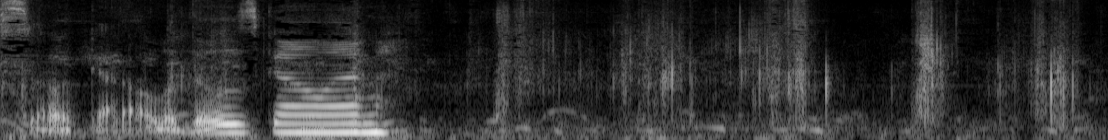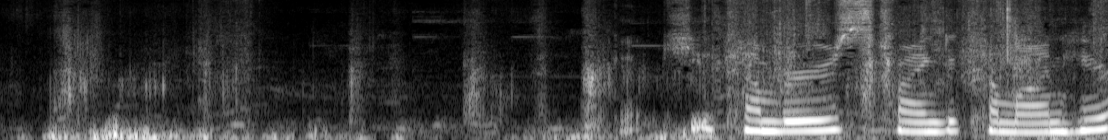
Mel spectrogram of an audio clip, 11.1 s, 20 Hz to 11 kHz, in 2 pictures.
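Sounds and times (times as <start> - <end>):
footsteps: 0.8 - 11.0.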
